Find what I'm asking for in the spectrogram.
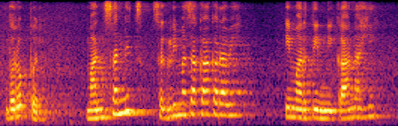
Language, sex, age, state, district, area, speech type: Marathi, female, 45-60, Maharashtra, Satara, rural, read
